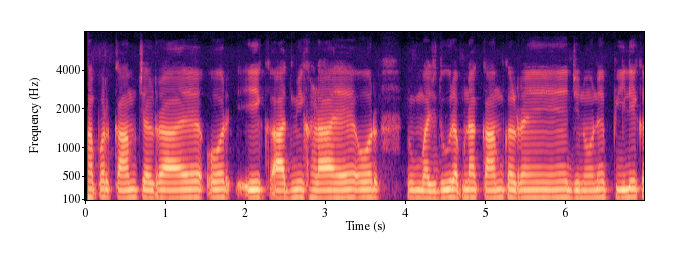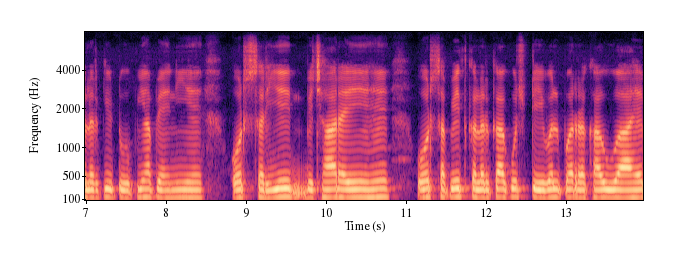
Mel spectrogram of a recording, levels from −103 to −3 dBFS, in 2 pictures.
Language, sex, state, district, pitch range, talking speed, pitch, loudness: Hindi, male, Bihar, Kishanganj, 130-135 Hz, 170 wpm, 135 Hz, -15 LUFS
